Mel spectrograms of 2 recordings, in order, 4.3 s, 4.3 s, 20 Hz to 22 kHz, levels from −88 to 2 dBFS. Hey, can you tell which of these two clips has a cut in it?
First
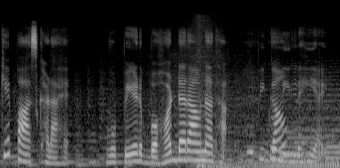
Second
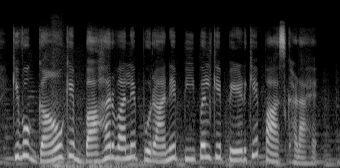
first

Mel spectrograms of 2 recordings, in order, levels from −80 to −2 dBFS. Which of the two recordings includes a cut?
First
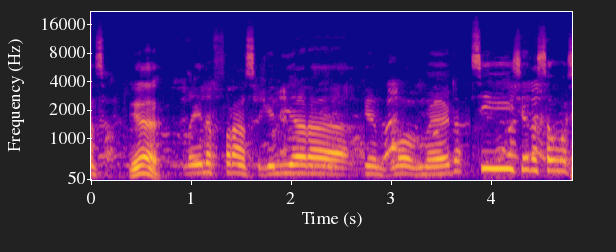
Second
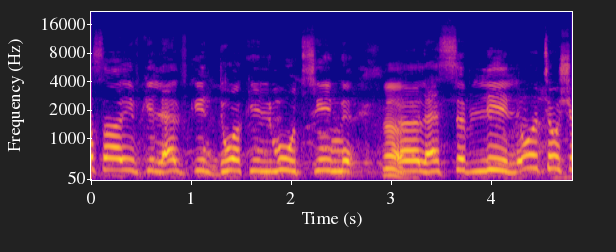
first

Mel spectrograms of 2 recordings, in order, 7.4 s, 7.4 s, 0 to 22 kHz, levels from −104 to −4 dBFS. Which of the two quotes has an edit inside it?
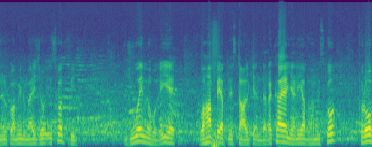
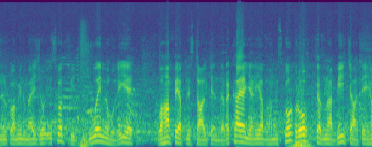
second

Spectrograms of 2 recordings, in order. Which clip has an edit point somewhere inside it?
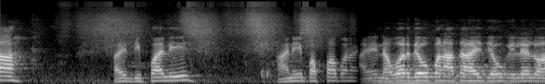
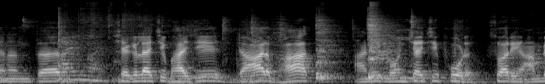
first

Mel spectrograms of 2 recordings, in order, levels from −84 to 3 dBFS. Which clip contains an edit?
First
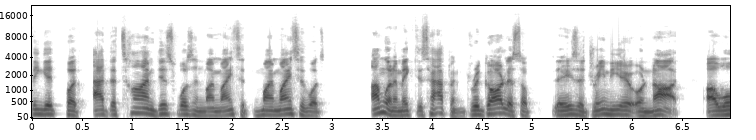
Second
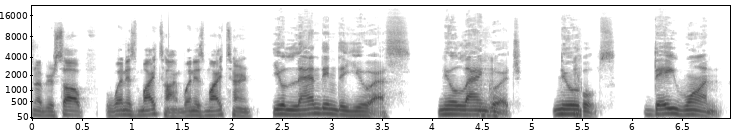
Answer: second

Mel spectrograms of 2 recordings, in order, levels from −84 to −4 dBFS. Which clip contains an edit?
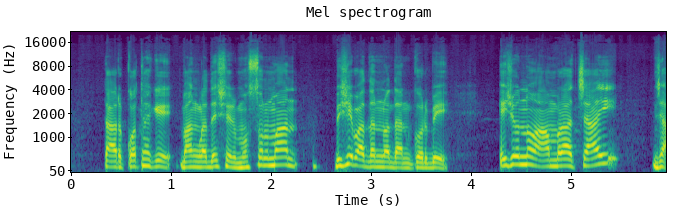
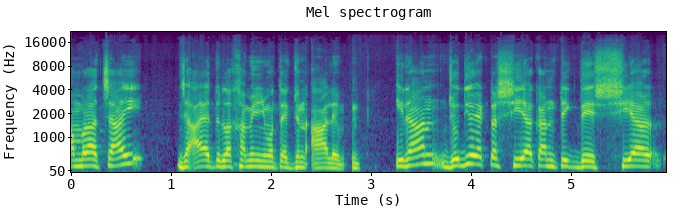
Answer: second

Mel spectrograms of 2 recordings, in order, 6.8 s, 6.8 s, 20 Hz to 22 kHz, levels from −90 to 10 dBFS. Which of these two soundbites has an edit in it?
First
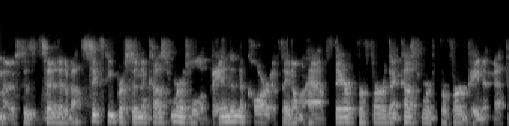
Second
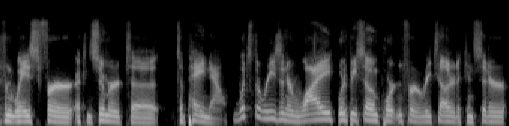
second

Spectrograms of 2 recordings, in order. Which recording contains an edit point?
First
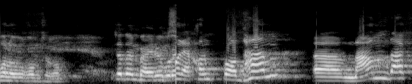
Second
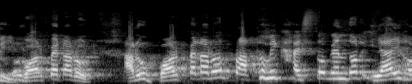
first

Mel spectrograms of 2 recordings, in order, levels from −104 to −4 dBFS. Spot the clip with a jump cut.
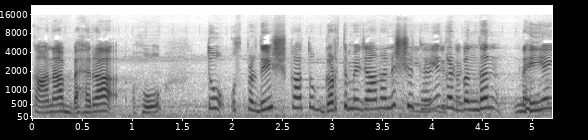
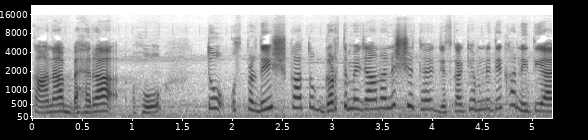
first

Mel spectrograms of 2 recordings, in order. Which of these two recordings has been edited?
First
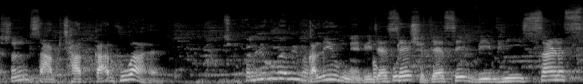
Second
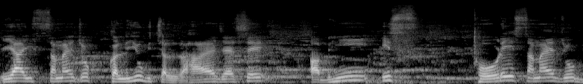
first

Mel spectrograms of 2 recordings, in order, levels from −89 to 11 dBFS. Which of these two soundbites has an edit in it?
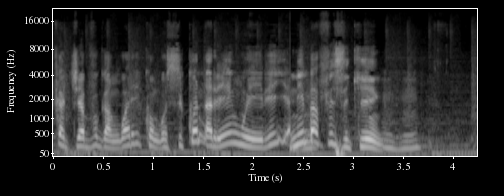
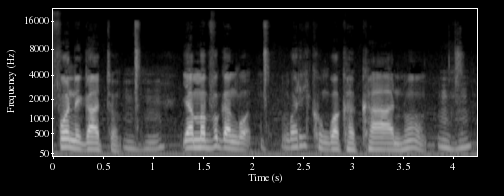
first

